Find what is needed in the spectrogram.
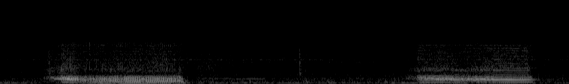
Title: The sounds of Snoring Bulldog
